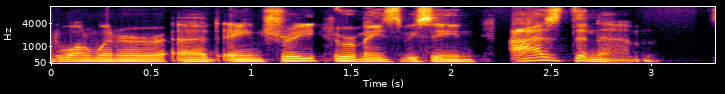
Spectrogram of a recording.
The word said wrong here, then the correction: Anzadam: another one, and I'm sure I'm after butchering that pronunciation, as Anzadam. – Anzadam.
